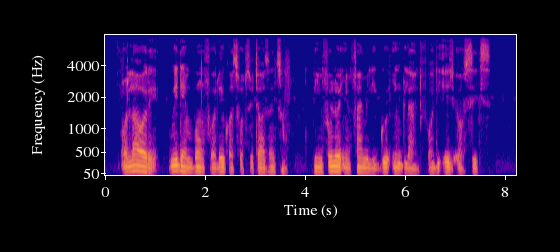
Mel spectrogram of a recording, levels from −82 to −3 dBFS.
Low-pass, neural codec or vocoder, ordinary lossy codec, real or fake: 7.2 kHz; none; none; real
